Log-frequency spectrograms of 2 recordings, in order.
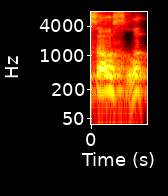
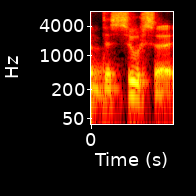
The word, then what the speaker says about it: De Sousa: Don't pronounce his name as if he's like a new nickname for Chief Keef. Okay, it's Silvio De Sousa, is it not?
